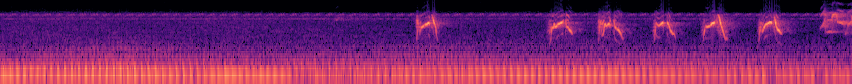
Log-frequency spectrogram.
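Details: Bar-winged prinia giving ngebren-style song: after a quiet opening with a low background hum, a steady series of seven high, sharp chirps arrives about a quarter second apart.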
